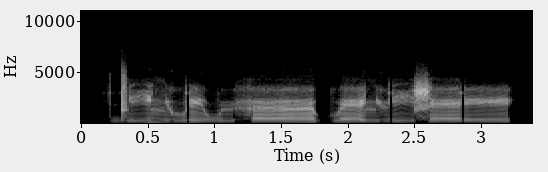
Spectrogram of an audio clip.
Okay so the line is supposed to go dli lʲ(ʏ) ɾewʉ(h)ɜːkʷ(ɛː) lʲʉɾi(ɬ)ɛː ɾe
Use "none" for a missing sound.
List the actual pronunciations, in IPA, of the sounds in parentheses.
u, h, ɛː, ɬ

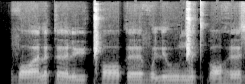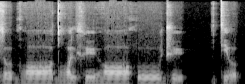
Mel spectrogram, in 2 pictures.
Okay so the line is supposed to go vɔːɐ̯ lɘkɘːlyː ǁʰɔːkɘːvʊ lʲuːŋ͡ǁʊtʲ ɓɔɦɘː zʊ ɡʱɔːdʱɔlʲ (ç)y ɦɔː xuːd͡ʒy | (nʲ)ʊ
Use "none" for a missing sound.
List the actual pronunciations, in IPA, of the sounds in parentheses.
x, tʲ

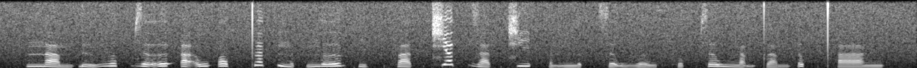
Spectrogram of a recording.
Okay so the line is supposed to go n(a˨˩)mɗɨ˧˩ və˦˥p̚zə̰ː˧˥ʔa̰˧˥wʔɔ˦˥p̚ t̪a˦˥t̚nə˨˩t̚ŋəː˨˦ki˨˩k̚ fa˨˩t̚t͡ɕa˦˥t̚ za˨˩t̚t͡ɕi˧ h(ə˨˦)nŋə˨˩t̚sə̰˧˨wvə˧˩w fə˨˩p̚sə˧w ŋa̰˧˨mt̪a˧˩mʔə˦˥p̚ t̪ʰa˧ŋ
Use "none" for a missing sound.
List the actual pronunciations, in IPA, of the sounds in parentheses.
a˧˩, ə̰˧˨

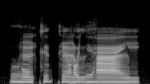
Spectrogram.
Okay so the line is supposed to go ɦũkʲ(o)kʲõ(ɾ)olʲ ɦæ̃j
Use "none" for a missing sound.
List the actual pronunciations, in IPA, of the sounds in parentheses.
o, ɾ

